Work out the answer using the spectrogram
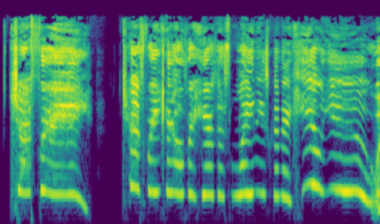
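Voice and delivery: very high, drawn-out yell with heal stretched. Retelling how a woman called across a supermarket: imitating a woman yelling. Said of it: "she yelled across the entire, um, supermarket".

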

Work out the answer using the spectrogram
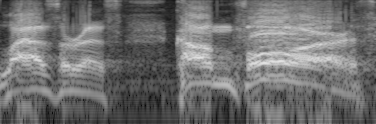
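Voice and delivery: big, deep superhero announcer-style microphone voice. Imitating him calling Lazarus forth into the microphone: deep microphone voice. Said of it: "Like he's a deep voice in the microphone".

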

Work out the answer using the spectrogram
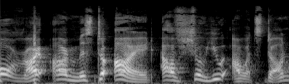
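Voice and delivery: put-on loud Cockney accent. Describing a movie's Mr. Hyde, quoting him in a Cockney accent. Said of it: "he now has a Cockney accent. He's like".

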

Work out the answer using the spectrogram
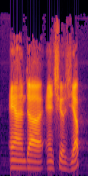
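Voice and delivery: ordinary talk

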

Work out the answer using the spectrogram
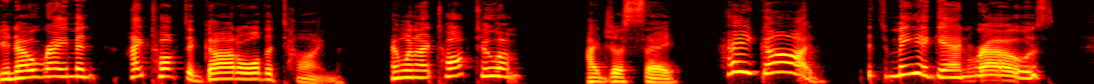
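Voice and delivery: very high, swooping, light New York lilt. Quoting Rose, who has lived in the South for years: Rose's slight New York accent. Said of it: "she still has a little bit of a New York accent".

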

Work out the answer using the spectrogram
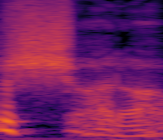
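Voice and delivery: said with real aggression. Retelling how a movie character silences someone: imitating an aggressive "shut up". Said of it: "he kinda says it, like, aggressively".

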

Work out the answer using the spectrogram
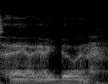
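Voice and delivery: over-the-top, exaggerated, deep, gruff manly voice. Showing how his own voice sounds, exaggerated gruff voice. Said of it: "I got this gruff voice".

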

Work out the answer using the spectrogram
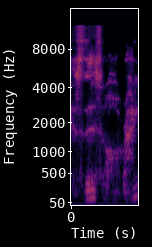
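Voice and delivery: soft, wispy little voice. Recalling taking photos as Marilyn Monroe turned and asked something, in her wispy voice. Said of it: "I heard her say in this wispy voice".

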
